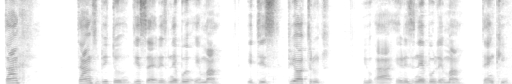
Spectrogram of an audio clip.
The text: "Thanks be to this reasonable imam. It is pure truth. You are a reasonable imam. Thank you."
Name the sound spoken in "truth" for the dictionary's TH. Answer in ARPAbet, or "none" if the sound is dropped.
T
